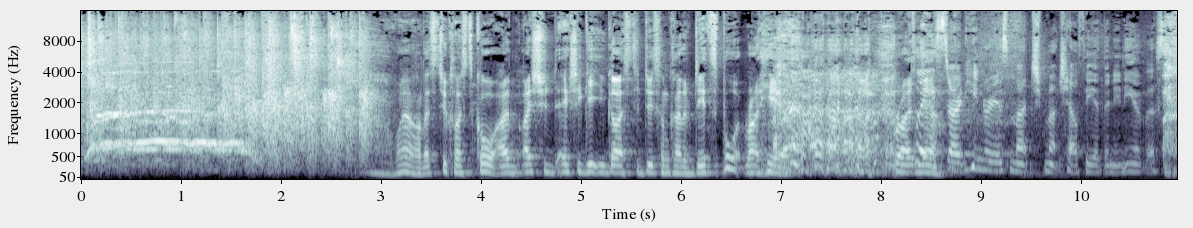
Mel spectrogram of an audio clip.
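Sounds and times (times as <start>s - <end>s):
high whoop or whistle: 0.0s - 1.8s
live audience clapping: 0.0s - 3.2s
speech: 3.2s - 10.9s
laughter: 6.8s - 8.9s.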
